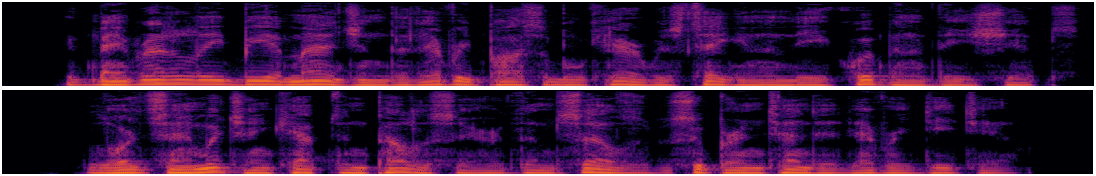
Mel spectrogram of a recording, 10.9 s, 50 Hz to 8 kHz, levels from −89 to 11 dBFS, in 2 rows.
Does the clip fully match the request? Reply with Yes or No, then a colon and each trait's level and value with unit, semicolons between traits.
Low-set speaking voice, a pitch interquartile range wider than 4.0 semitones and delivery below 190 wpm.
Yes: very low, 90 Hz; average, 4.6 semitones; average, 145 wpm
